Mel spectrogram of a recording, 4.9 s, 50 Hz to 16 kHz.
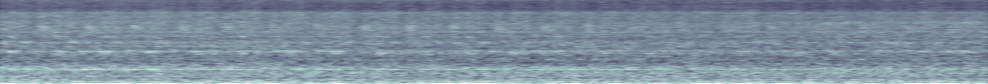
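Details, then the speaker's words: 1941 Chevrolet pickup, 235 cu in inline six with Offenhauser intake, dual carbs and what look like newer plugs and wires, heard with hood panels open: even, low, steady idle rumble, no knocks or misses, engine barely moving; normal idle. "running pretty smooth. That engine doesn't even move in there."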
